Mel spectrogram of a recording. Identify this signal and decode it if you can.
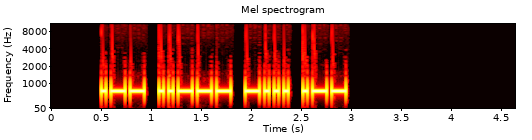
Morse code, heard as a keyed tone, about 25 wpm, 700 Hz. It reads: W2BW
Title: USA Call Signs - 4 Characters - Repeated 3x - 25wpm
